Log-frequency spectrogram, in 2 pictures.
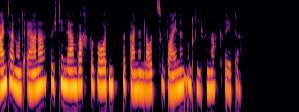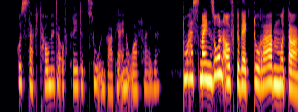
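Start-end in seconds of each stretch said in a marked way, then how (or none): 9.6-11.9 very loud, shrill, shrieking nagging tone. Gustav, having just slapped Grete, to her: shrill angry scolding. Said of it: "keifte er".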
